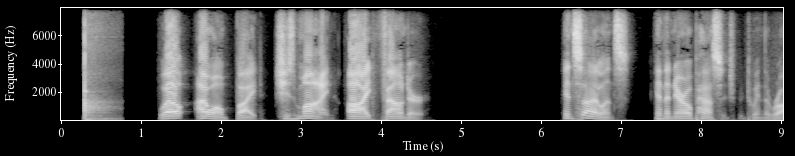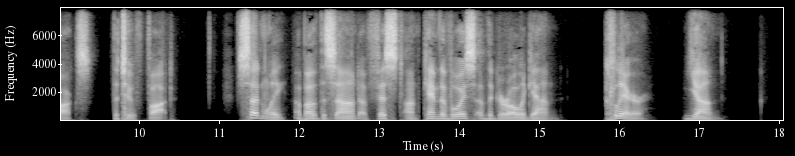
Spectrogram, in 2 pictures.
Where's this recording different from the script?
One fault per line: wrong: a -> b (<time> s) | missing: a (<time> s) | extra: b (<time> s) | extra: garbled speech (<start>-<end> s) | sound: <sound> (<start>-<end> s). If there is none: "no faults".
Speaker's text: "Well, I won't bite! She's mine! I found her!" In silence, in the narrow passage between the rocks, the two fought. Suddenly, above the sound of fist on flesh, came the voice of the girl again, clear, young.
sound: thud (0.3-0.8 s)
missing: flesh (13.5 s)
